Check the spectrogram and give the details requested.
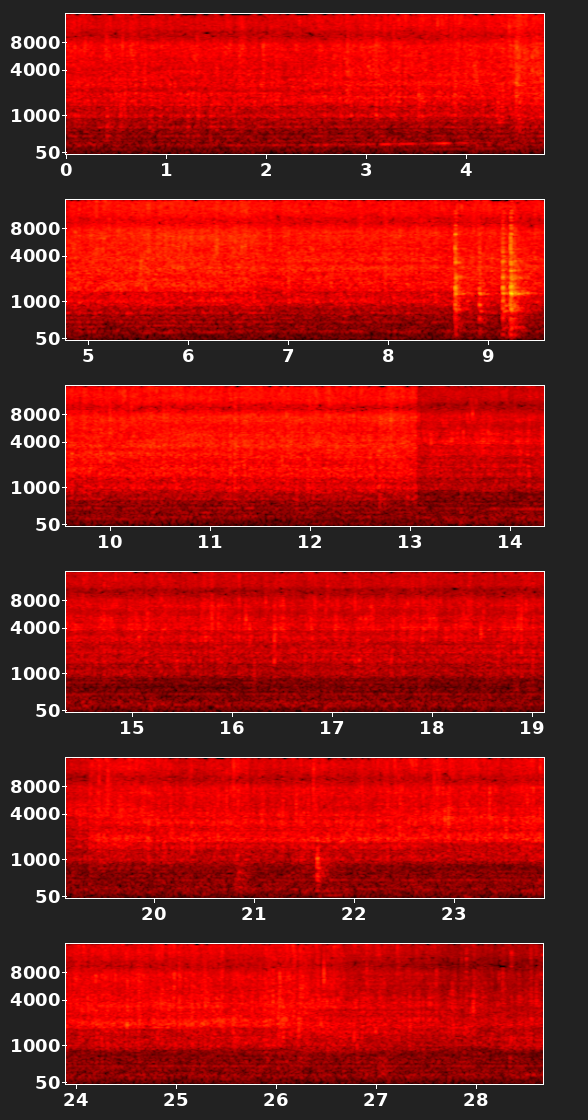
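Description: Chicken pieces, onions and spices sizzling as they fry in a nonstick pan, with a few sharp knocks about nine seconds in. The sizzle drops quieter about halfway through.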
